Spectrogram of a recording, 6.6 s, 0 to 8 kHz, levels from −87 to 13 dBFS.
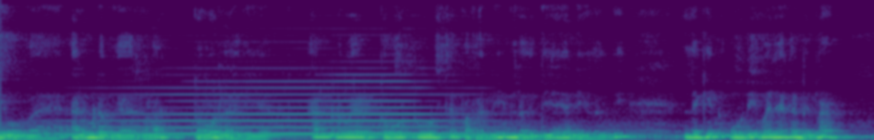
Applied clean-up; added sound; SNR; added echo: none; Wind instrument, woodwind instrument; 17 dB; reverberation time 0.5 s.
